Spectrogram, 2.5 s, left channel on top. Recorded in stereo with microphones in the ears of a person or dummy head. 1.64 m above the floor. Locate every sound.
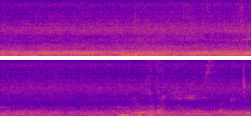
1.1 s a woman speaking: 75° right (ahead or behind), 3.5 m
